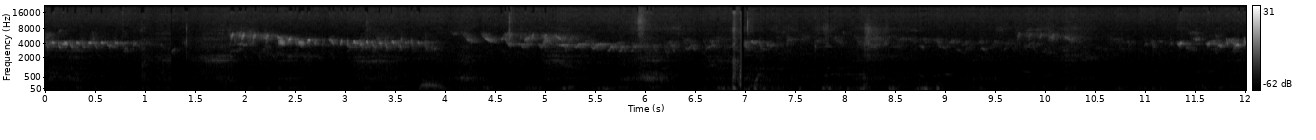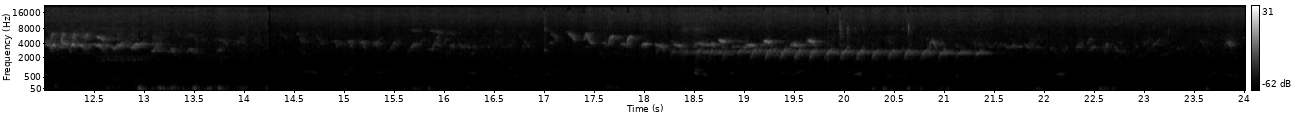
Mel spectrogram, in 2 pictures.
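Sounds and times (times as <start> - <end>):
songbirds chirping and trilling: 0.0 - 24.0.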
